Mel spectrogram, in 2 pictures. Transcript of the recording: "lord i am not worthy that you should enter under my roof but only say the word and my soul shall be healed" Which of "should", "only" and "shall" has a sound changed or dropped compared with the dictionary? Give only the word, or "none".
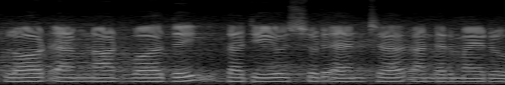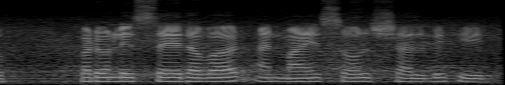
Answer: none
